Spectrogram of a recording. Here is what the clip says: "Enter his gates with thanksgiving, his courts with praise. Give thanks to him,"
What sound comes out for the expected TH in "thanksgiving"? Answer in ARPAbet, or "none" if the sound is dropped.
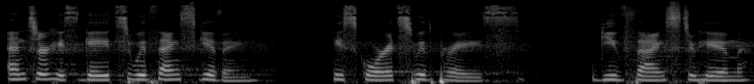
TH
